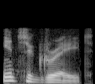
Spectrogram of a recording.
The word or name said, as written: integrate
